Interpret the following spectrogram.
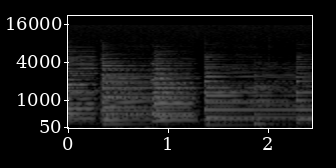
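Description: Upright piano played with both hands: chords struck about twice a second, each ringing on and fading before the next.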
